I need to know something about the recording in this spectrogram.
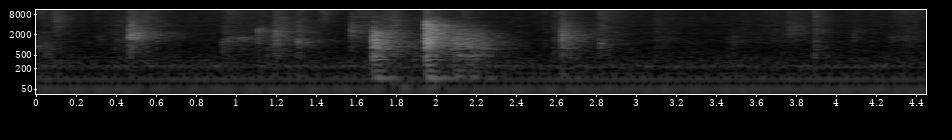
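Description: A few short knocks and thuds of things being handled in a kitchen, the loudest two close together just before the middle.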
